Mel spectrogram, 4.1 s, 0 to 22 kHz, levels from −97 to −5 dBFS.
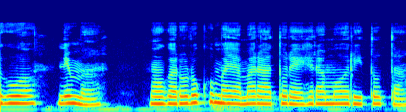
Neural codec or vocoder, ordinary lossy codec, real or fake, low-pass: none; none; real; none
